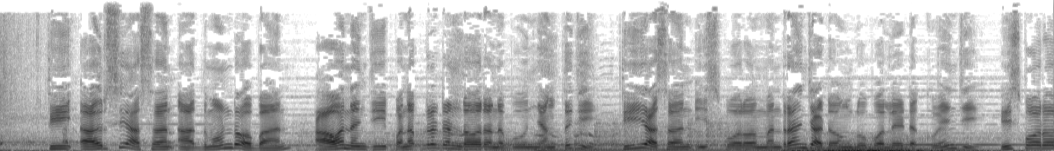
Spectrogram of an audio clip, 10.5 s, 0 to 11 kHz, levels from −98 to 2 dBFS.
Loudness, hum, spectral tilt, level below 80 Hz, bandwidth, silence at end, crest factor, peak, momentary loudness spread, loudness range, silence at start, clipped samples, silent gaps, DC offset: -21 LUFS; none; -5.5 dB/octave; -26 dBFS; 11 kHz; 0 s; 18 dB; -2 dBFS; 8 LU; 2 LU; 0 s; under 0.1%; none; under 0.1%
